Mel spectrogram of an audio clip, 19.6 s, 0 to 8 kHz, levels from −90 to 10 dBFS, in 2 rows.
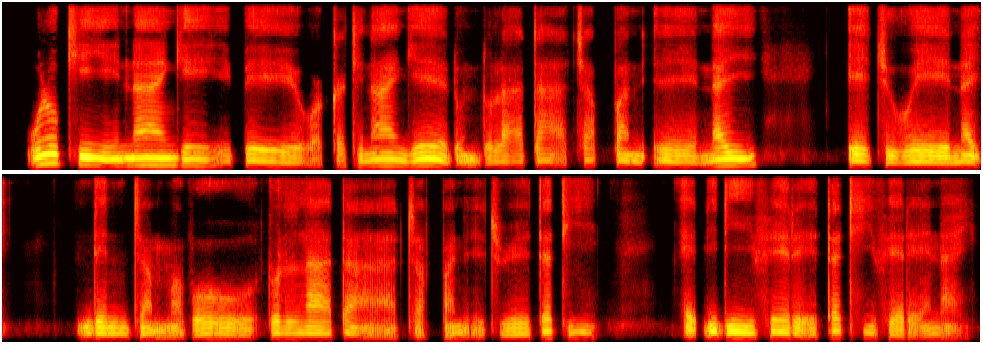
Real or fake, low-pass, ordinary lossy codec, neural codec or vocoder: fake; 7.2 kHz; none; codec, 24 kHz, 0.9 kbps, DualCodec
